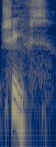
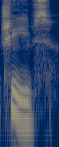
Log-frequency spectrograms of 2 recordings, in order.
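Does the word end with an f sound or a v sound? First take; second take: f sound; v sound. First: The word ends with an f sound. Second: The word ends with a v sound.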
